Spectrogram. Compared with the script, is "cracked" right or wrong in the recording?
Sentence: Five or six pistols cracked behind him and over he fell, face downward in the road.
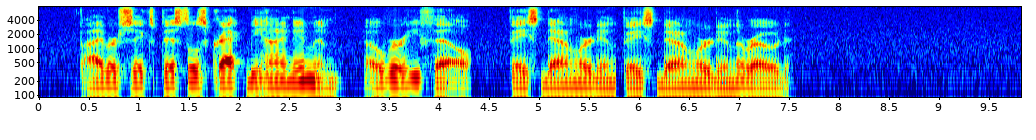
right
